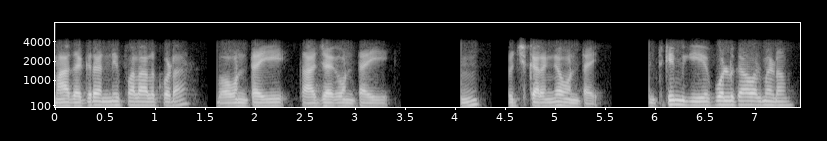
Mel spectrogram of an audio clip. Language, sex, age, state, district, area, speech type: Telugu, male, 30-45, Andhra Pradesh, Konaseema, rural, conversation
